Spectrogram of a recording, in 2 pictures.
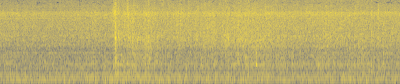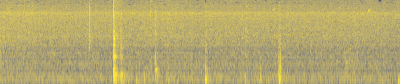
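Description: Maple sap pouring from a plastic jug into a plastic container for a few seconds, then several sharp hollow knocks as the plastic containers are handled and set down, the first knock the loudest.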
